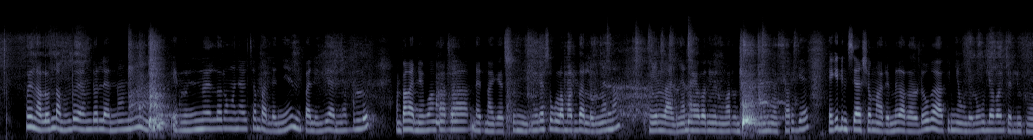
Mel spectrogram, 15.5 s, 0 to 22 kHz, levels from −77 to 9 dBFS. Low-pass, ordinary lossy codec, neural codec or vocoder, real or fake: 14.4 kHz; none; autoencoder, 48 kHz, 32 numbers a frame, DAC-VAE, trained on Japanese speech; fake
